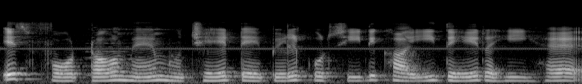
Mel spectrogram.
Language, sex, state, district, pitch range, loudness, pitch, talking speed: Hindi, female, Madhya Pradesh, Katni, 170-190 Hz, -23 LUFS, 175 Hz, 105 wpm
